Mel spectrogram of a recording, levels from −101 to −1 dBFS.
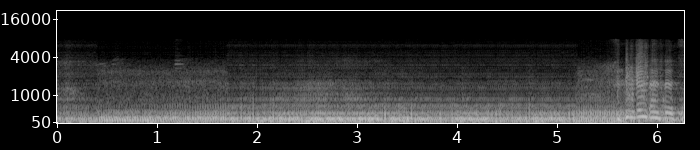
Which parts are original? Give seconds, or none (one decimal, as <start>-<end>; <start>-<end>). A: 0.4-1.7; 5.2-5.7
